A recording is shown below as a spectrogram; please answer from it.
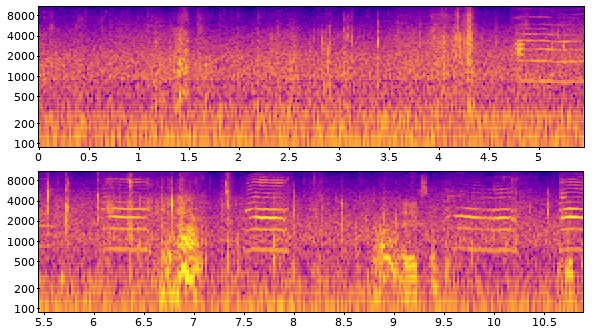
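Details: A female calico stray cat, fed outdoors after a snowy day, gives several loud, drawn-out tonal meows in the second half, mixed with a man's talking throughout and steady low background rumble.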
